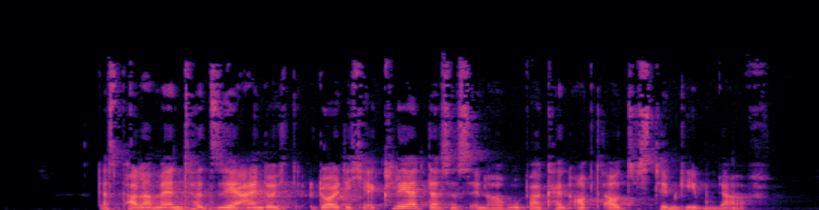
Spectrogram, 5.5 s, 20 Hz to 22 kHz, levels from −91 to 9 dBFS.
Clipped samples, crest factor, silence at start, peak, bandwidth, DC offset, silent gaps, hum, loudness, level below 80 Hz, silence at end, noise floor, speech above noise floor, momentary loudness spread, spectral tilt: under 0.1%; 22 dB; 0.65 s; 0 dBFS; 16 kHz; under 0.1%; none; none; -21 LUFS; -66 dBFS; 0.35 s; -81 dBFS; 59 dB; 10 LU; -4 dB/octave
